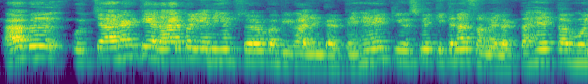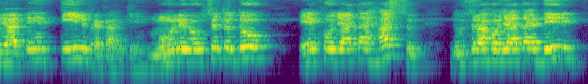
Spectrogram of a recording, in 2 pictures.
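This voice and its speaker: A man teaching a Hindi grammar class, explaining step by step, checking with the class, and stretching out sounds slowly to demonstrate them. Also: high voice, mellow, recorded from a distance. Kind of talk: classroom lecture. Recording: echoey room, mic set back.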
